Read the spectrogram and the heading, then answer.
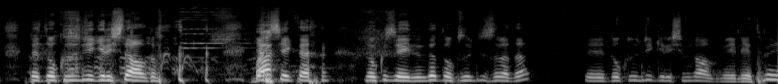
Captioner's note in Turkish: kahkaha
